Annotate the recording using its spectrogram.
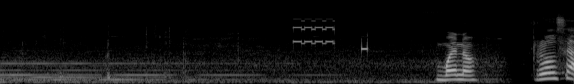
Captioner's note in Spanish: Suena celular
